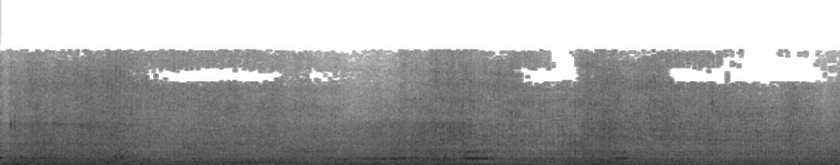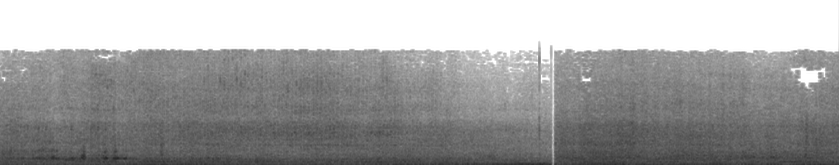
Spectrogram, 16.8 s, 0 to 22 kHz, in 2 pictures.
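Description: Racing kart engines running as karts pass on a kart track, loud and steady throughout, with a short break about 14 seconds in.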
